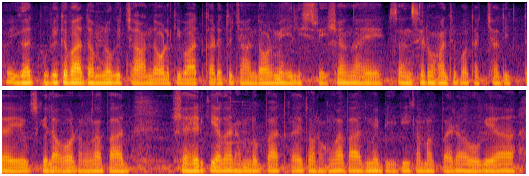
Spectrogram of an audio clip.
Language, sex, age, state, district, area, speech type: Urdu, male, 30-45, Maharashtra, Nashik, urban, spontaneous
